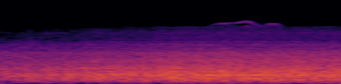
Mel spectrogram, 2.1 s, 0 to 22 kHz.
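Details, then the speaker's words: Bluetti AC300 LiFePO4 power station running about 3,092 W, over its 3,000 W rating. The cooling fan kicks on for the first time, a soft steady whoosh with no rattle or whine; very quiet and running smoothly. "Now, one thing I noticed, the fan hasn't kicked on at all until now. But I don't know if you guys can hear that."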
